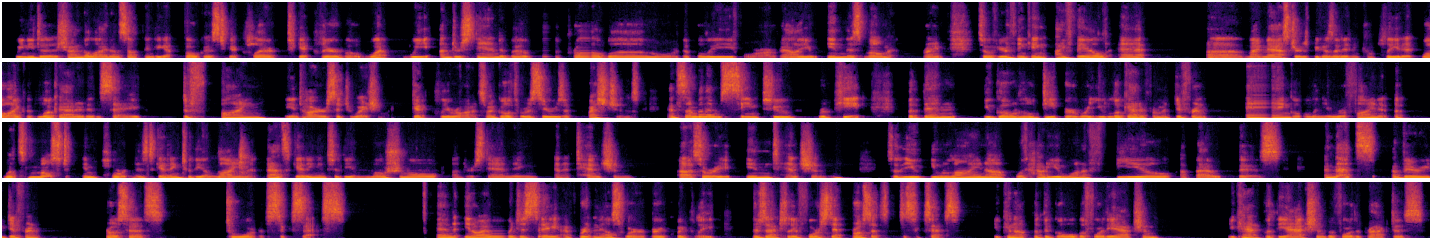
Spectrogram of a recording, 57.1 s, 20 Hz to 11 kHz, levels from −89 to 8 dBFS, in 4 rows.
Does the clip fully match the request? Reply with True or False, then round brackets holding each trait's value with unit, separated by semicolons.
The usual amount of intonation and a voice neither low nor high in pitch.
False (4.5 semitones; 120 Hz)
